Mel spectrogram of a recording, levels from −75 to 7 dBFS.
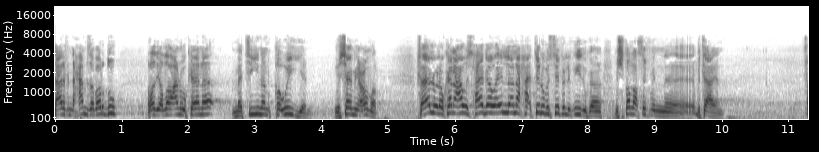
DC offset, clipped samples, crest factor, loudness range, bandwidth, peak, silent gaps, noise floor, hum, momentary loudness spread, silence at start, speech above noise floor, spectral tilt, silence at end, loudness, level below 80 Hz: under 0.1%; under 0.1%; 16 dB; 2 LU; 8 kHz; -2 dBFS; none; -38 dBFS; none; 7 LU; 0 s; 23 dB; -5 dB/octave; 0 s; -16 LUFS; -48 dBFS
